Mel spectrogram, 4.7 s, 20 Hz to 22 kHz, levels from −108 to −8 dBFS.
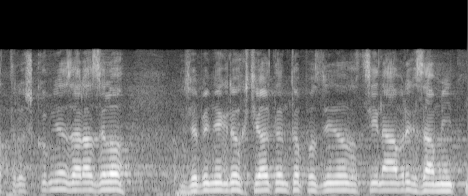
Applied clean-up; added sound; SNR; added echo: none; none; none; none.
